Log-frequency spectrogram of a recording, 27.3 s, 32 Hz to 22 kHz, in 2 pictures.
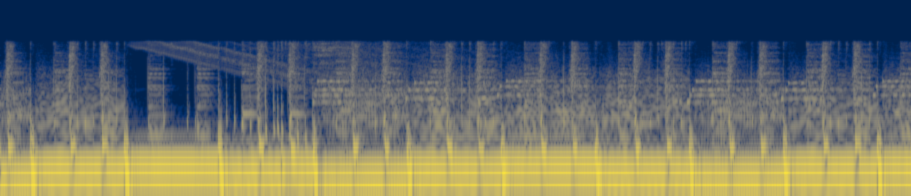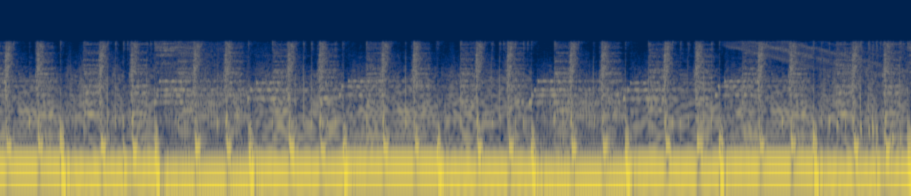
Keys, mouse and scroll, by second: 2.6 click, 2.9 click, 3.0 click, 3.2 click, 10.4 click, 14.5 click, 14.7 click, 15.1 click, 15.4 click, 15.7 click, 19.2 click, 19.5 click, 19.8 click, 20.2 click, 20.5 click, 20.8 click, 21.1 click, 21.4 click, 21.6 click, 21.7 click, 21.9 click, 22.0 click, 22.2 click, 25.3 scroll up 2.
